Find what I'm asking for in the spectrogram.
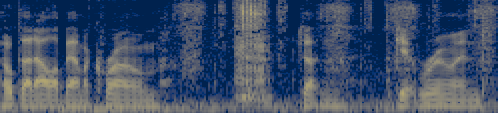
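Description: The speech keeps a moderate pace while loud background noise fills the recording. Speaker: DIY video host. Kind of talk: casual tutorial narration. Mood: upbeat, joking. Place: garden.

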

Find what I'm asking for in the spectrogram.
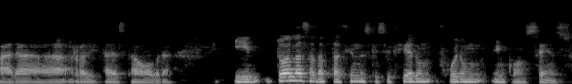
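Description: Somewhat breathy, a man speaks at a fairly low pitch and a fairly slow pace. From Galicia, Spain. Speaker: translator and journalist. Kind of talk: panel discussion. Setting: video call. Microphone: earbuds.

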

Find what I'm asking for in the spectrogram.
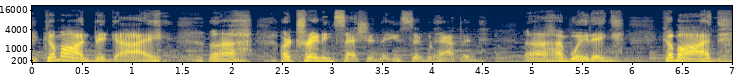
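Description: A whiny, put-on character voice moves at a fairly slow pace with long, frequent pauses. Clear music plays in the background. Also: man. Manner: forlorn, whiny, then hopeful.

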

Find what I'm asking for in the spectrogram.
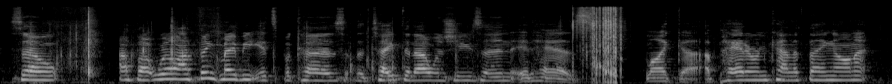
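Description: An American accent marks this woman's fairly slow speech, which has ordinary pitch variation. Background noise is noticeable. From US South. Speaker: craft video creator; crafter demonstrating. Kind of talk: tutorial; casual tutorial chat. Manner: casual with fillers. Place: home room. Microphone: phone near.

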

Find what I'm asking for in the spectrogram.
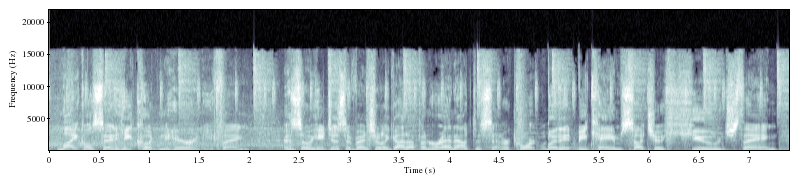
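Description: Lively intonation from a man at a moderate pace, with clear music in the background. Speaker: public address announcer. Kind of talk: casual interview answer, reminiscing about career. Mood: warm, proud, nostalgic. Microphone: headset.

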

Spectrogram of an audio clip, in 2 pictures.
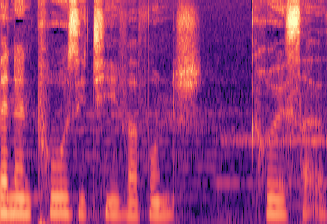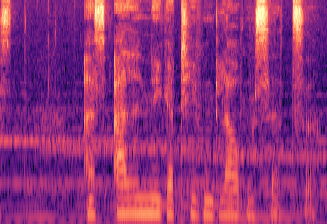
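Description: Music plays in the background as a woman speaks. Her pace is very slow and her tone calm. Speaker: meditation guide. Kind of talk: guided meditation. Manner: calm, slow.

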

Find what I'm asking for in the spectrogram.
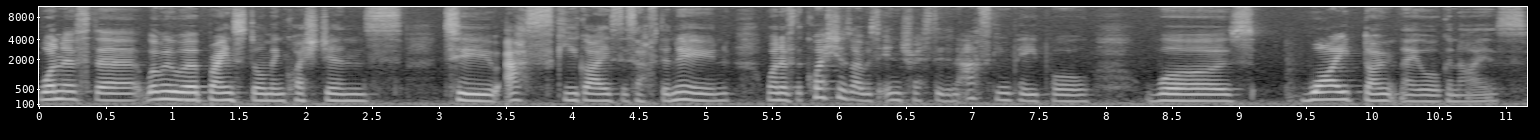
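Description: The tone is dark and mellow at a moderate pace. Light background noise sits behind it. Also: woman. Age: 20s. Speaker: artist. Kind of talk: public conversation. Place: stage.

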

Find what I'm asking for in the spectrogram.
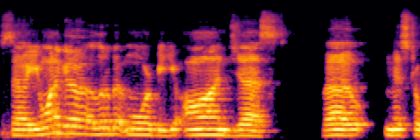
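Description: A quiet background behind a man's voice. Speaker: college English instructor. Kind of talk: lecture. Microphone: video call.

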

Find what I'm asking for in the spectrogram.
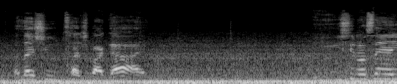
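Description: A man talking at a very fast pace, with a dry sound without echo and loud background noise. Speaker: vlogger. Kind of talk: casual vlog chat, social commentary. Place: car. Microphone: phone near.

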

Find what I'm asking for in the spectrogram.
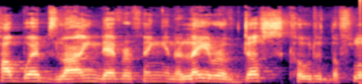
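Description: Fairly even intonation in an unforced reading voice.

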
